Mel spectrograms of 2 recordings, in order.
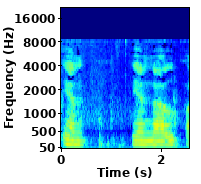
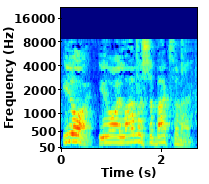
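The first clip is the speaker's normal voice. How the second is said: loud, raised cry, falling at the end; Jesus crying out; 3 semitones higher, 6 dB louder than usual. A narrator's reading. Preacher reading Christ's cry from the cross, loud cry. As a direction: call it out loudly from scripture. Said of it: "Jesus cried out in a loud voice".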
